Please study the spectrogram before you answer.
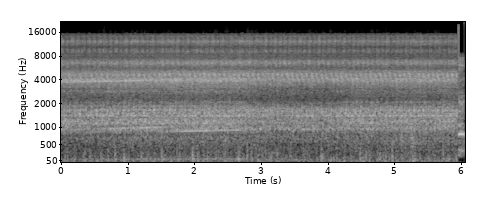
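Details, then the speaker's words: Car driveshaft center support bearing corroded internally by water from driving through puddles: steady droning hum with a constant mid-pitched whine. Badly worn, it can also make the shaft knock against the underbody. "Cuando está dañado, podría escucharse algo así y en ocasiones se daña bastante, que genera un golpe de la flecha hacia las paredes del chasís de la parte baja del carro."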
